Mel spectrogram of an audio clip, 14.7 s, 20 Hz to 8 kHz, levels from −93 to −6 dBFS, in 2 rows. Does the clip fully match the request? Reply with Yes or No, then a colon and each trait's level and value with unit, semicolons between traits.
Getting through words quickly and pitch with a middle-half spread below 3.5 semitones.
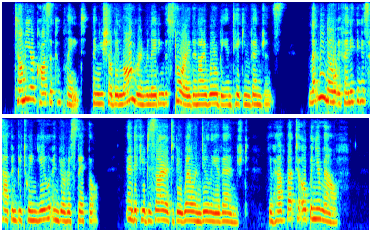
Yes: fast, 210 wpm; average, 2.8 semitones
